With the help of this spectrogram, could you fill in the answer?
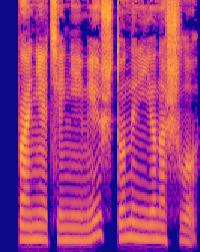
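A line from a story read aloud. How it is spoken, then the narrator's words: Calm. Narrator (Russian): спокойно говорил Магарыч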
